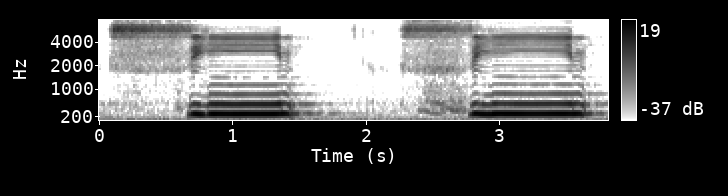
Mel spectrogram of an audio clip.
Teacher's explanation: تو جب بھی آپ سین کو ادا کریں گے تو اس میں صفیریہ والی جو صفت ہے اس کا خاص خیال رکھنا ہے کہ وہ واضح طور پر ظاہر ہونا چاہیے، یعنی کہ سیٹی نما جو آواز ہوتی ہے اس طرح سے ظاہر ہونا چاہیے، سیٹی کی طرح ادا کریں گے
